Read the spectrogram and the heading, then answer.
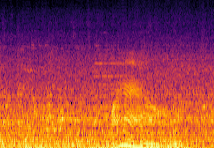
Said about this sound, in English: Oh, a boat's passing under me. I don't know if you hear that. Wow, that, oh my god, that looks like so much fun.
